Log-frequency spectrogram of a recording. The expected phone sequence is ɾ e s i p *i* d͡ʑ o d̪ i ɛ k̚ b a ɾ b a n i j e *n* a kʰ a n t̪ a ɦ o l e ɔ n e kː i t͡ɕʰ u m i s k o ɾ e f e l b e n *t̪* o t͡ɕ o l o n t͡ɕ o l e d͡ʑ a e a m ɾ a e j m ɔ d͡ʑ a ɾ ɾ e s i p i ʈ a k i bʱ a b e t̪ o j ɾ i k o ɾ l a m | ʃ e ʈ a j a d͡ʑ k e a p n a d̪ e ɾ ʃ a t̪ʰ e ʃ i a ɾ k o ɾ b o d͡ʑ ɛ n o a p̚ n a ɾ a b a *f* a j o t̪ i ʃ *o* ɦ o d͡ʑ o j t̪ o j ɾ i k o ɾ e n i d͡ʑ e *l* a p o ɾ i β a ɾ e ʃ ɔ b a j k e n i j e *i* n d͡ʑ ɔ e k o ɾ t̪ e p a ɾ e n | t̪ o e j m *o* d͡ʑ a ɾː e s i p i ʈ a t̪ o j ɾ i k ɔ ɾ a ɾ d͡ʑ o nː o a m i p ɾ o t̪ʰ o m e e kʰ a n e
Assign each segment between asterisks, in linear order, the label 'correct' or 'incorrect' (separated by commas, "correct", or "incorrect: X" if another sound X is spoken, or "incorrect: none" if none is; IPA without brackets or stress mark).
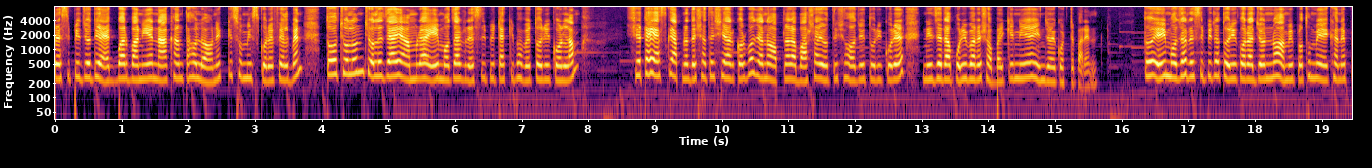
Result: correct, correct, correct, incorrect: ʃ, incorrect: ɔ, incorrect: ɾ, correct, incorrect: ɔ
